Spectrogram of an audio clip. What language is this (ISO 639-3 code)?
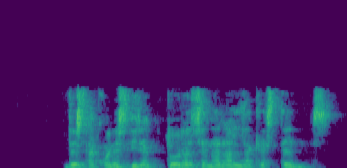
cat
